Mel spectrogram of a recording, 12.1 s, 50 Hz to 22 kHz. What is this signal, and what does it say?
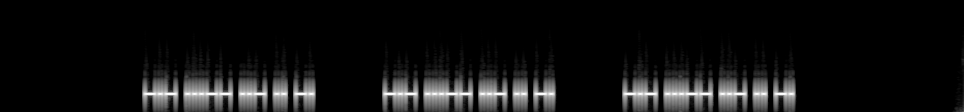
Morse code, heard as a keyed tone, about 28 wpm, 700 Hz. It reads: K3UIN K3UIN K3UIN
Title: USA Call Signs - 5 Characters - Repeated 3x - 28wpm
